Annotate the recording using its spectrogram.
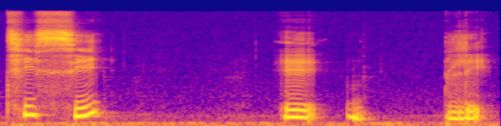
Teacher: La transformation des voyelles antérieures arrondies en voyelles non arrondies.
